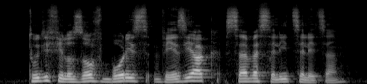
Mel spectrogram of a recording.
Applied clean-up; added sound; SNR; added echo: none; none; none; none.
